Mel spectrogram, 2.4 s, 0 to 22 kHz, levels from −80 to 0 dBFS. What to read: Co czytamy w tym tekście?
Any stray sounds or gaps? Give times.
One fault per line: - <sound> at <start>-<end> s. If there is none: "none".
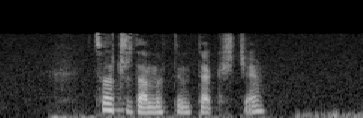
none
